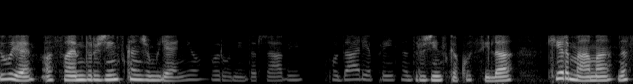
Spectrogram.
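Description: No technical faults heard.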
